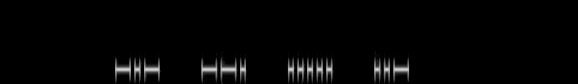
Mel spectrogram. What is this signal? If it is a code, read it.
Morse code, heard as a keyed tone, about 25 wpm, spaced as for 14 wpm, 700 Hz. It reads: KG5U
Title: USA Call Signs - 4 Characters - 3x Character Spacing - 25wpm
